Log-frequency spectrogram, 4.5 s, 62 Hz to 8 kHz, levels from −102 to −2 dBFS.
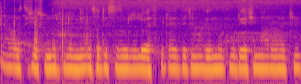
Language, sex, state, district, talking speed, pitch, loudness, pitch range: Marathi, male, Maharashtra, Pune, 145 wpm, 155 Hz, -31 LUFS, 150-155 Hz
